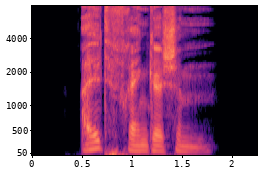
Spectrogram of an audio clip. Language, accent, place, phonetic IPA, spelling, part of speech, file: German, Germany, Berlin, [ˈaltˌfʁɛŋkɪʃm̩], altfränkischem, adjective, De-altfränkischem.ogg
- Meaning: strong dative masculine/neuter singular of altfränkisch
